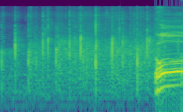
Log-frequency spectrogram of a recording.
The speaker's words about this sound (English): Much as I don't like your clapping, let me stop to say, honey, it's not your husband that is misbehaving.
